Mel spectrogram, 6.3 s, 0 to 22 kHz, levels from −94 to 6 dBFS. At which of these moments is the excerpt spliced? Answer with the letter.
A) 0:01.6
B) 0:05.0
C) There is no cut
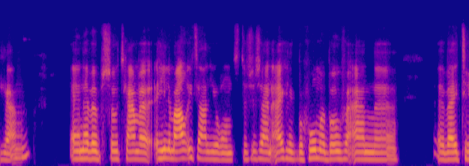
A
